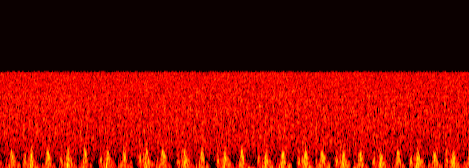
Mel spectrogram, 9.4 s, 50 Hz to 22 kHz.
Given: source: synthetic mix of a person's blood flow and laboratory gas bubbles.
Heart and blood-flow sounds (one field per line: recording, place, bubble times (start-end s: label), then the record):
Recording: Doppler ultrasound of blood flow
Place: precordium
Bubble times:
no bubbles
From the record:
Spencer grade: 0 (complete lack of bubble signals)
